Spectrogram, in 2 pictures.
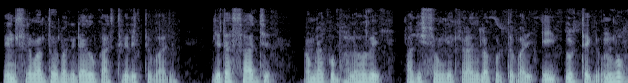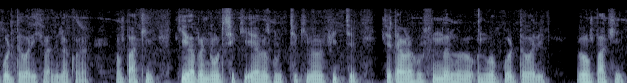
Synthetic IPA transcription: nenseɾmad̪ʱomepakiʈakʰub̚kat͡ɕʰt̪ʰeked̪ek̚t̪epa̰ɾḭ | d͡ʑeʈasad͡ʑe | a̰mɾakʰubbʱalobʱabej | pakiɾʃɔŋɡekʰɛlad͡ʑ̪ulako̰ɾt̪epa̰ɾiejd̪uɾt̪ʰekḛʔo̰nubʱobkoɾt̪epaɾikʰɛ̰la̰t̪ulakɔ̰ɾa̰ɾ | eboŋpakikibʱabenoʈt͡ɕʰekḭbʱaβeɡʱutt͡ɕʰekibʱabefiɾt͡ɕʰḛ | d͡ʑeʈaamɾakʰubʃund̪oɾbʱabeo̰nubʱobkoɾt̪epaɾi | eboŋpaki

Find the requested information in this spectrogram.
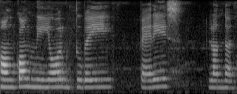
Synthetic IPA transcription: ɦɔŋɡkɔ̃ŋɡnujɔɾkd̪ubəi | pɛɾis | lɔnd̪ɔn

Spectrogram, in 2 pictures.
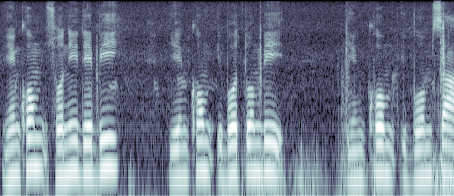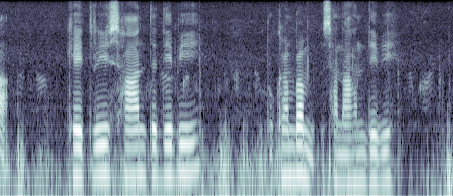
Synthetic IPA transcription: eŋkʰɔmsonidebi | jeŋkʰɔmibɔtɔmbi | eŋkʰɔmibɔmsa | kʰetɾisantɐdebi | pukʰɐmbɐmsanaɦandebi

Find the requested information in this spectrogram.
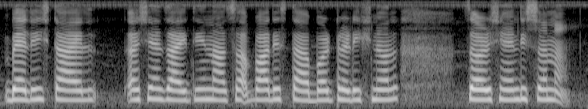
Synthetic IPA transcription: bɛlisʈajl | əɕɛ̃d͡zajt̪ĩnasapaɾist̪abəʈʈɾəɽiɕnəlt͡səɽɕɛ̃ɖ̪isəna̰

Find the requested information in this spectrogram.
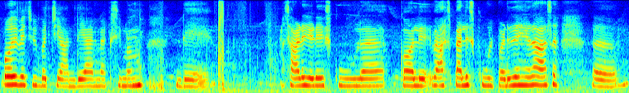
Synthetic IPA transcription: oːd̪eːʋɪt͡ʃʋiːbətːʃeãːnd̪eːɛ̃ːnmɛːksiːməmd̪eː | saːɽeːd͡ʒeːɽeːskuːlɛːkɔːleəspɛːleːskuːlpəɽd̪eːɦed̪aəs

